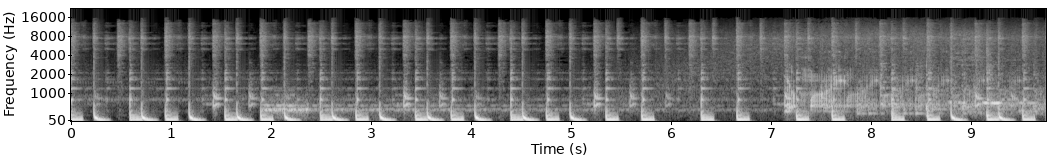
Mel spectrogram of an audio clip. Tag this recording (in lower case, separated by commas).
music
